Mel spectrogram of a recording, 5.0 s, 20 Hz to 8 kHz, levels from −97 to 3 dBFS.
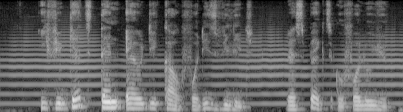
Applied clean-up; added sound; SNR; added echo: none; Trumpet; 14 dB; none.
